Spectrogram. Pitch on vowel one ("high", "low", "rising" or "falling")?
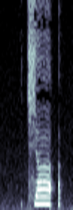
falling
